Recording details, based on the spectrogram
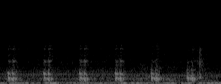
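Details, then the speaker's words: Workshop diesel heater starting up normally: soft regular ticking of about three clicks a second from the fuel pump dosing, over a faint hum as it starts and runs. "Good old diesel heater cranking back in."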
